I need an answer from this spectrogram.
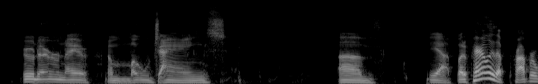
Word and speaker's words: Mojang: So I'm gonna keep saying Mojang. You're there, the Mojangs.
